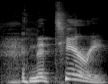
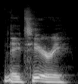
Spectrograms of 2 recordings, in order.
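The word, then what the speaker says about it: Neytiri: Na'vi woman named Natira and eventually leads the Na'vi in the war to protect their home from the human colonist Natiri.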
